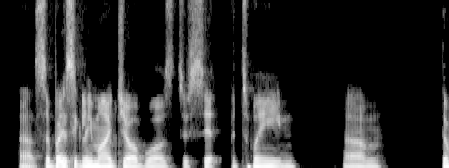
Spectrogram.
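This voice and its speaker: With an English accent and ordinary pitch variation, a man speaks against a quiet background in a dry, close sound with no echo. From England. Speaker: podcast host and former currency trader. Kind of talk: interview.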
